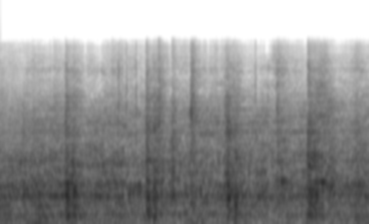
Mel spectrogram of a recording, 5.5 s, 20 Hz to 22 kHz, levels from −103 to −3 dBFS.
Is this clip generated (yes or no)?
yes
